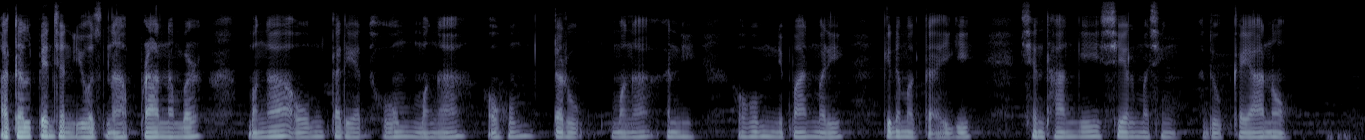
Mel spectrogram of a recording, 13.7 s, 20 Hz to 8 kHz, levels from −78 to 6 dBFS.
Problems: none marked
